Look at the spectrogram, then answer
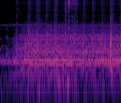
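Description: A sewing machine stitches silk for a cathedral window quilt block, giving a rapid, even mechanical whir with a quick rhythmic needle patter. The sound is continuous, close and moderately quiet, with no voice.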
